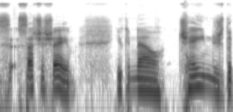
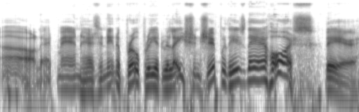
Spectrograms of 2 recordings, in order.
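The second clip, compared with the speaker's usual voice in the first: old-fashioned put-on way of talking; 4 semitones higher than usual. Putting on a voice for a bit, in an old-timey way of talking. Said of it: "That's how people talked, right?".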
